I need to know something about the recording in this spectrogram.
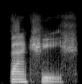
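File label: "backsheesh", American English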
